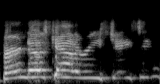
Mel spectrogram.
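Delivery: high, peppy workout coach; fitness instructor voice. Retold or imitated. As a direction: cheer him on like Richard Simmons.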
